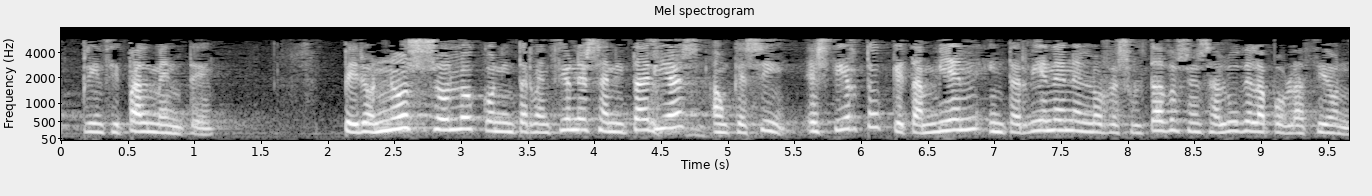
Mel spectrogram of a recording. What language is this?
Spanish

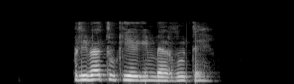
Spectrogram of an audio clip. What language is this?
Basque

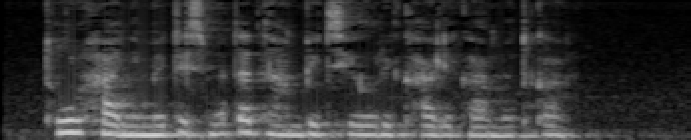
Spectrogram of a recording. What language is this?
Georgian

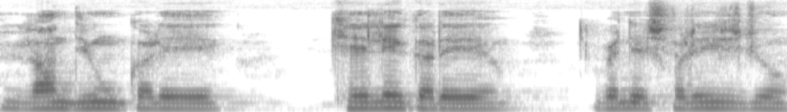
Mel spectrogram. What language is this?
Sindhi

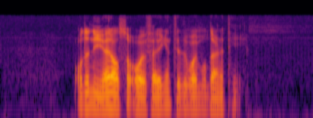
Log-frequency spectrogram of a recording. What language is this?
Norwegian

